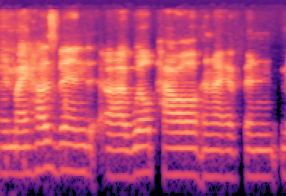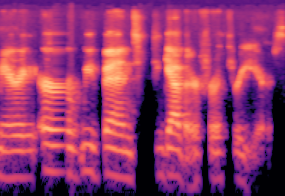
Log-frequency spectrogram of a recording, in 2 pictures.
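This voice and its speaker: A woman with an American accent speaks at a moderate pace in a fairly low, monotone voice with flat intonation, big swings in loudness and hardly any pauses. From Connecticut. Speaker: middle school theology teacher. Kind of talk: casual interview. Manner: hesitant, many fillers.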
